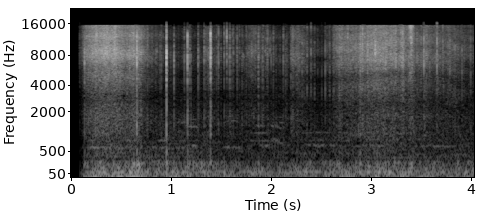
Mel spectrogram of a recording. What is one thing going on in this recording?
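A wood fire crackles and hisses.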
